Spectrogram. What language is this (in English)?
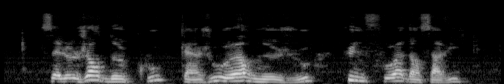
French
